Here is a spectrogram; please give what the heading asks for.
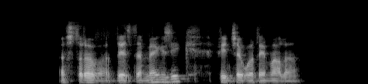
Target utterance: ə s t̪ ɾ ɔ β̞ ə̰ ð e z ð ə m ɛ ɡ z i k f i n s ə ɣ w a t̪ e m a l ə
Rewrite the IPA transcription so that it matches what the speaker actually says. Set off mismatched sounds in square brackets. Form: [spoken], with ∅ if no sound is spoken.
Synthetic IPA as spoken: ə s t̪ ɾ ɔ β̞ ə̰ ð e z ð ə m ɛ ɡ z i k f i n [z] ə ɣ w a t̪ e m a l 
